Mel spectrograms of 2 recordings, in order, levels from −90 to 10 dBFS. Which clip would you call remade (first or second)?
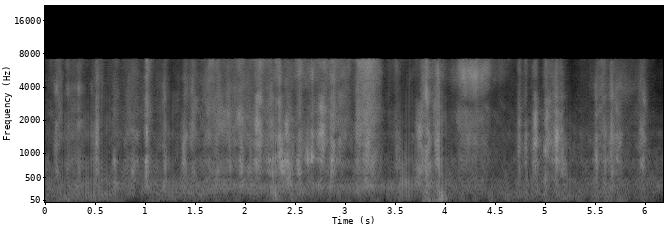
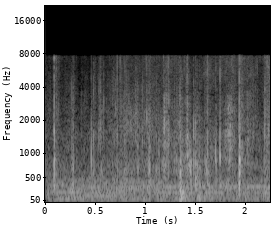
first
